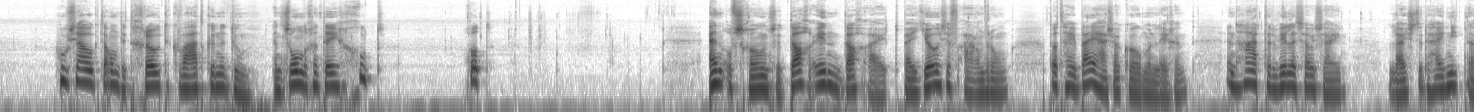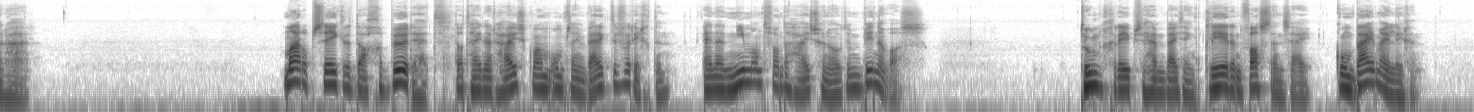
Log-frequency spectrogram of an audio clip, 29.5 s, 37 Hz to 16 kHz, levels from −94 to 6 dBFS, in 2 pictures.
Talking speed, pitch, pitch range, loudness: 165 wpm, 125 Hz, 95-150 Hz, -25 LUFS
